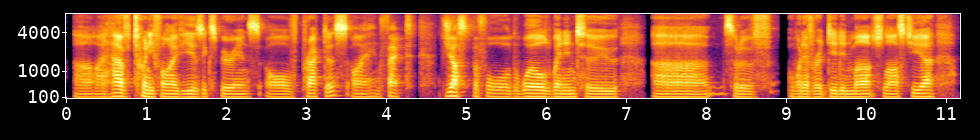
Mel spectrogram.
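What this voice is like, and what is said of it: Slight Australian accent. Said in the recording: “a little twang that's still going on in my accent, which is an Aussie accent”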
